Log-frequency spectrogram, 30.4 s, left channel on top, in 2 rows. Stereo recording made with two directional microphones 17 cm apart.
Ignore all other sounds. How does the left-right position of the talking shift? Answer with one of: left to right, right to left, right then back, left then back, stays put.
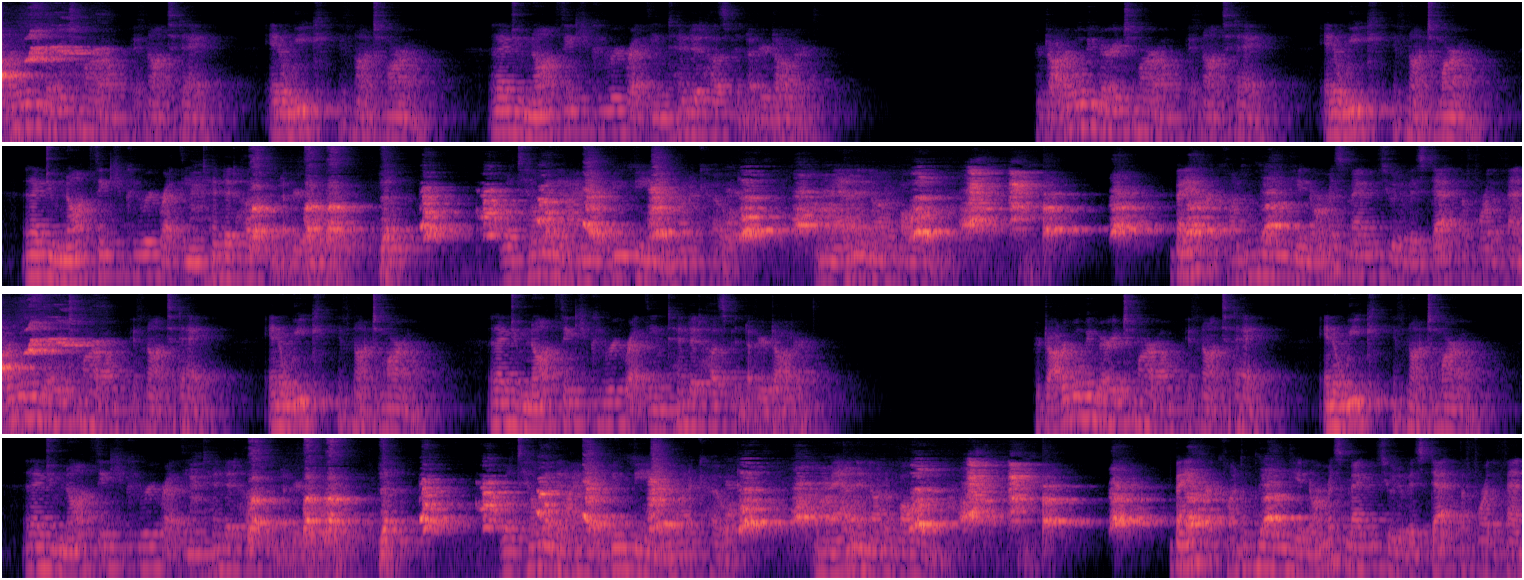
left then back.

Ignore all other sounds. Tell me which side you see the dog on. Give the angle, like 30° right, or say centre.
50° right.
